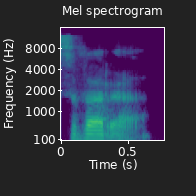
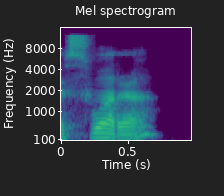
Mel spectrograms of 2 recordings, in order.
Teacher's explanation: I was taught with a V sound instead of a w sound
